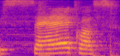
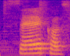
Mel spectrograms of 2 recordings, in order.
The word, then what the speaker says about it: SECOS: Then number 2, the way you pronounce it, you say secos, secos, right? So, Yeah. so that's why this E is a little bit longer, so that, you know,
